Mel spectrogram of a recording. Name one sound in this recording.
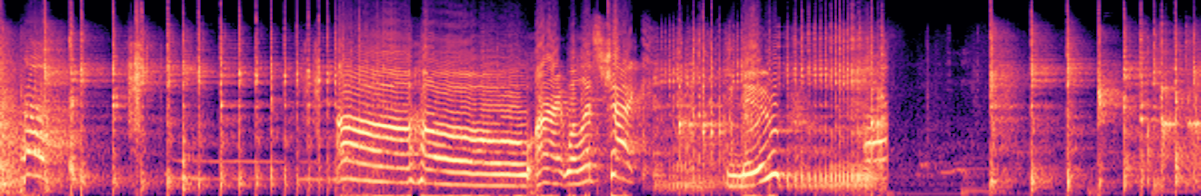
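A plastic ball rolls and bounces across a hard floor.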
